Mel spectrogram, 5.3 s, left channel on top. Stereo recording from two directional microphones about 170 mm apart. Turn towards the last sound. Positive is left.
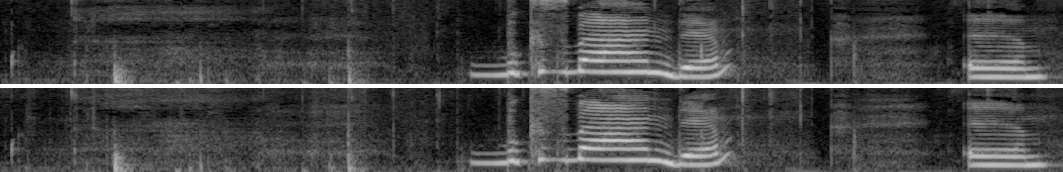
turn(degrees=5)  # may be behind; listen again after turning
